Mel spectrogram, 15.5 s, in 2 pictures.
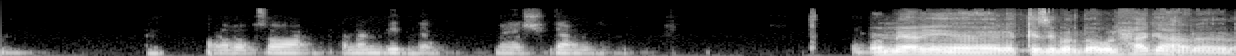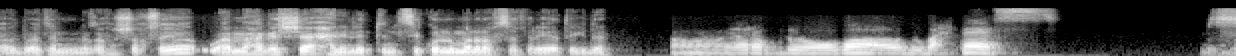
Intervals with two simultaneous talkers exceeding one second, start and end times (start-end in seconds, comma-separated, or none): none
